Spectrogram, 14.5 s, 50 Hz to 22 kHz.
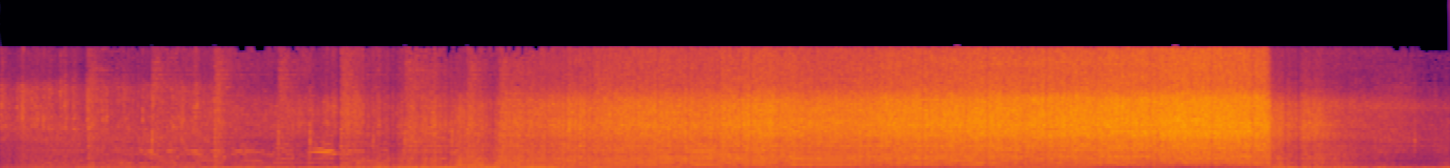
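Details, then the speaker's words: Supercharged stroker 383 small-block Chevy V8 on a dyno, timing advanced 22 to 24 degrees, 6.1 psi boost, full-throttle pull to 6,500 rpm making 606 hp: smooth, even rising note with steady blower whine, drops off cleanly; healthy pull. "a 2-degree jump in timing, and look what it did for torque. Jumped 20 pounds of torque. Wow. Okay, we're at 606 horse now at 6,500."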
